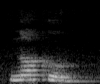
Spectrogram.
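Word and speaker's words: knob: that spelling is silent it is pronounced as k-n-o-b which is no they decay in that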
